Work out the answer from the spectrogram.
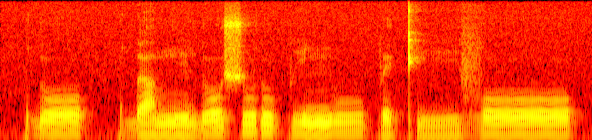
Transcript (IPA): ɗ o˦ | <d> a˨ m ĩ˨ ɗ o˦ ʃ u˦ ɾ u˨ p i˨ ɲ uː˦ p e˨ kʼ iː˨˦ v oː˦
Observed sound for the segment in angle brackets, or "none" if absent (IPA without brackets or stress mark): ɗ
